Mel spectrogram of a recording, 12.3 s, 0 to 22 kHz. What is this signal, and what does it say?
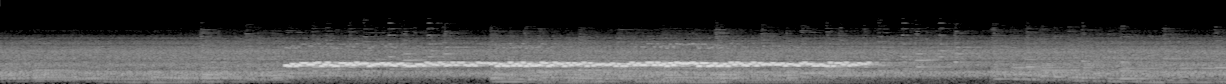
Multi-tone FSK (Olivia or MFSK type), about 250 Hz wide, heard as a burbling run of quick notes, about 31.25 baud, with fading and room echo.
